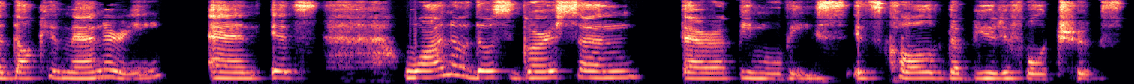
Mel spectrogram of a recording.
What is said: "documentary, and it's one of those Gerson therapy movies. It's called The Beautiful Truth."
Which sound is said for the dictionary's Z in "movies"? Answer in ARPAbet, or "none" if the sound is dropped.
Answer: S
